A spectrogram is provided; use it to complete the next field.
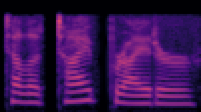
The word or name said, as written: teletypewriter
